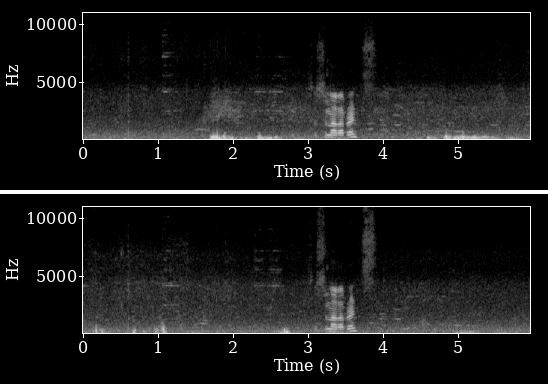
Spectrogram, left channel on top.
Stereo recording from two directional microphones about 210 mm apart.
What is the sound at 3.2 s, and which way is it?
Speech, 15° left (ahead or behind).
